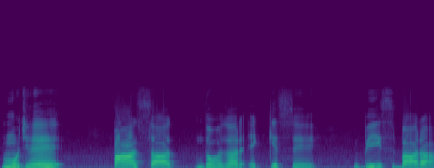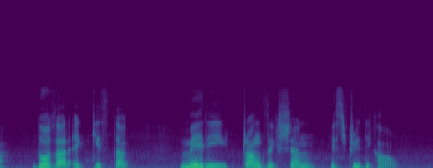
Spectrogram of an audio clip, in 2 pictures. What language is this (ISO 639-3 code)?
urd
